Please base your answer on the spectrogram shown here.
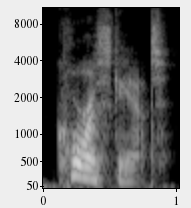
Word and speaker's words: Coruscant: And yes, before anyone starts in, Perry King says Coruscant. The name of the Imperial Center was introduced in Timothy Zahn's novels, and it was typically pronounced with a hard K until George Lucas adopted the term to use in the prequel trilogy and changed the pronunciation to blah blah blah blah blah nerdy stuff.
